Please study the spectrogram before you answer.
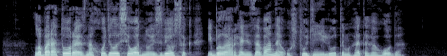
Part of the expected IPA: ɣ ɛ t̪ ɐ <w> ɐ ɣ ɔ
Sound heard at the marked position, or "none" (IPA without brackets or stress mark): ɣ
